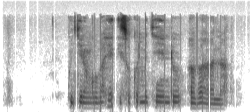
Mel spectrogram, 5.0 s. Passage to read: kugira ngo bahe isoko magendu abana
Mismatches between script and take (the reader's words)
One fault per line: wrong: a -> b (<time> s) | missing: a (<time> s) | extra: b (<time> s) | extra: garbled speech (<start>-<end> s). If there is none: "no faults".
no faults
